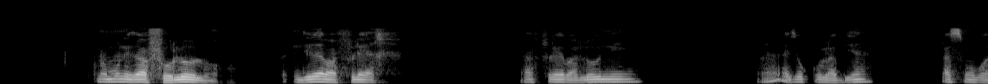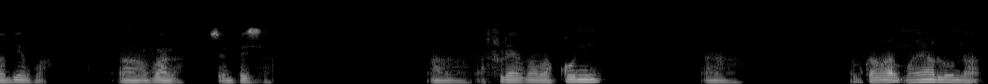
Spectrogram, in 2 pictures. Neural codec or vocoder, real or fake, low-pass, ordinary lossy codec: none; real; 5.4 kHz; MP3, 48 kbps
